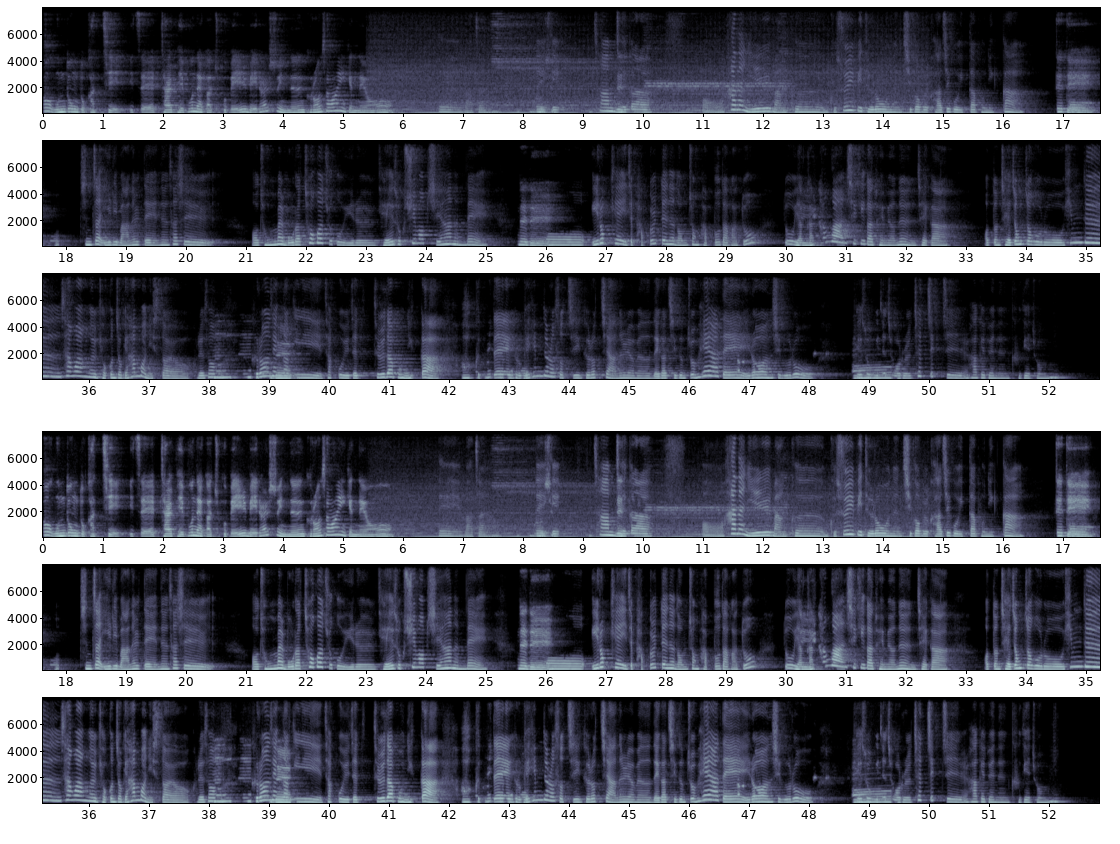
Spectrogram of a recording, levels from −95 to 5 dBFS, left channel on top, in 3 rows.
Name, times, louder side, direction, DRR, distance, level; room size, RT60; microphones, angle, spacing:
voice 1, 0.0-5.9 8.2-8.5 9.1-9.2 9.5-9.7 16.9-17.5 25.5-26.1 30.1-30.5 38.1-38.7 39.0-39.4 42.6-42.7 43.0-43.3 48.7-49.4 52.0-52.2, right 4 dB, 85° right, 16 dB, 0.6 m, -30 dB
sound 1, 5.4-14.8, equal, 65° left, 4.2 m, -42 dB
sound 2, 6.2-12.4, left 1 dB, 5° left, 1.8 m, -49 dB
voice 2, 6.6-7.6 8.1-8.6 9.2-10.6 11.0-16.4 17.1-17.9 18.2-20.5 21.1-25.0 26.0-29.5 30.0-32.7 33.3-38.2 38.7-48.1 48.8-52.0, right 3 dB, 35° right, 14 dB, 0.4 m, -30 dB
15.5 x 12.5 x 5.8 m, 1.1 s
head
